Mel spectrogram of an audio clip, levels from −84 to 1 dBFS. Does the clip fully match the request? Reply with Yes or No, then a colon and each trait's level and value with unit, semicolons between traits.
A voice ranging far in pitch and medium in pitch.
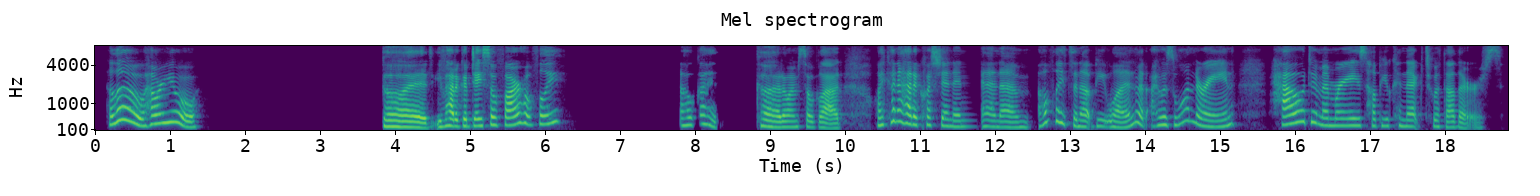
No: wide, 6.1 semitones; high, 240 Hz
